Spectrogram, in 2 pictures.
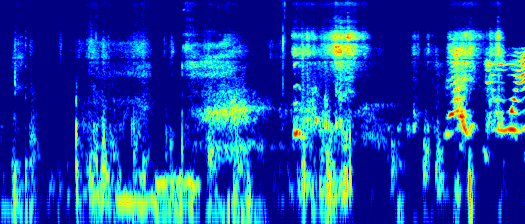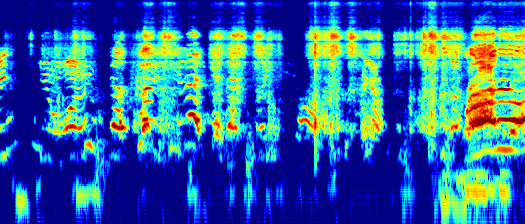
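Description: Children's voices, high-pitched shouting and chatter in short broken bursts, begin about four and a half seconds in and carry on to the end. Before that there is only a faint low rumble.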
